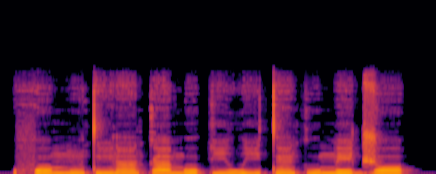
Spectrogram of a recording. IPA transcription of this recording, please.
f ɔ˧ m ũ˨ t ĩ˨ ɾ ã˨ k a˨ m o˨˦ k i˧ w i˨ t ɛ̃˨ k u˨˦ m e˦ d͡ʒ ɔ˦

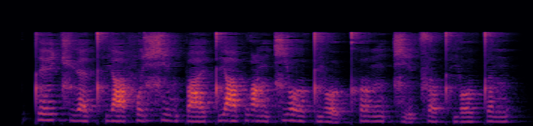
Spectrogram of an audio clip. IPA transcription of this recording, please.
t̪ e˥˨ ɪ̯ t͡ɕ ɥ ɛ˨˦ t̪ʰ j ä˨˦ f ɤ˧ ɕ i˥˨ n p a˨˦ ɪ̯ t̪ j ä˦ p w ɑ˥˨ ŋ t͡ɕ j o˥˨ ʊ̯ t̪ j o̰˨˩ ʊ̯ kʰ ɤ˥˨ ŋ t͡ɕ ḭ˨˩ t͡s ɤ˥˨ t̪ʰ j o˨˦ ʊ̯ t̪ ə˦ n

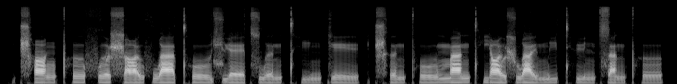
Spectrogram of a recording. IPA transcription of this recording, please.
ʈ͡ʂʰ ɑ˨˩ ŋ pʰ ɤ˨˦ f ɤ˦ ʂ ɑ˨˦ ʊ̯ f w ä˦ t̪ʰ o˥˨ ʊ̯ ɕ ɥ ɛ˥˨ t͡s w ə˨˦ n t̪ʰ i˨˩ ŋ k e˥˨ ɪ̯ | ʈ͡ʂʰ ə˨˩ n pʰ o˨˦ ʊ̯ m a˦ n t̪ʰ j ɑ˥˨ ʊ̯ ʂ w a˥˨ ɪ̯ m i˦ t̪ʰ y˥˨ n t͡s a˥˨ n pʰ ɤ˦

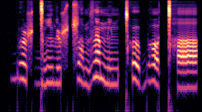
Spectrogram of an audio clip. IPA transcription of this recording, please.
bʱ o˥˩ ʂ ɡ͡ǀ ĩ˧ ʎ o˧ ʂ ʈ͡ʂ a̤˥˩ m z ɐ̃˥ m ĩ˧ m ǀʰ o˥˩ bʱ ɔ˥˩ ǀʰ a˧

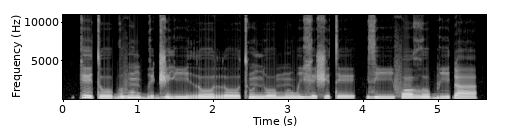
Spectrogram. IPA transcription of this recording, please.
k e˦˨ t oː˨ ɡʷ i˦ v ũ˦ ɡ͡b ɪ˨ d͡ʒ ɪ˦ j iː˨ r oː˦ r oː˨ tʰ ũ˦ ɲ oː˨ m ũ˨ w i˦ ɣ e˨ ʃ ɪ˨ t e˨ | z iː˨ f ɔ˦ ɣ o˦ b i˦ ɗ a˨

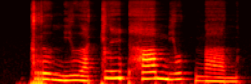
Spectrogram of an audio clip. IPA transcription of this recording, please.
k r ɯ˨˩ ŋ j ɯ˩˦ a̯ k l i˥˩ ʔ h a˥˩ m j u˥˩ k̚ ŋ a˨˩ n

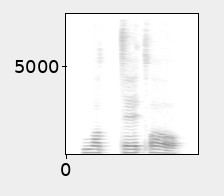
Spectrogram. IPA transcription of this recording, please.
w ɔ tː ɛ tʼ ɔ

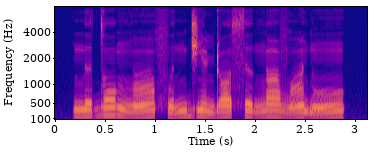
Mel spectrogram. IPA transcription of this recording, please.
n ə˧ d ɔ˥ ŋ ɑ̃˩˥ f ə˩ n d͡ʒ ə̃˥˩ ɖ ɒ˧ s ə˥˩ ŋ ɑ˥ v ɑ̃˩˥ ɗ õ˩˥

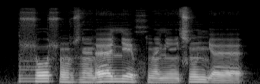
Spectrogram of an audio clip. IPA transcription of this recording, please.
ɮ o˦ ɬ õ˨ ɮ ɛ̃˨ ɾ ɛ˦ lʲ e˦˨ xʷ ɛ̃˨ lʲ ẽ˨ ɕ õ˦ ɲ ɛ˨

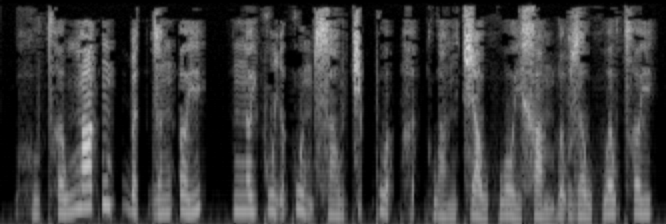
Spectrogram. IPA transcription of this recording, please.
h ṳ˨˩ t̪ʰ ə˨˦ w ŋ aː˦˥ k̚ m ə˦˥ p̚ ɓ ɛ˨˩ k̚ z ə˨˦ n ʔ ə˨˦ j | n ə˧ j k w ḭ˧˥ ə̯ k w ɨ̰˧˨ m s a̤˨˩ w t͡ɕ ə˦˥ p̚ k w ə˨˩ p̚ h ə˦˥ t̚ h w a̤˨˩ n t͡ɕ a˧˩ w h w o˧˩ j x a˧˩ m ɓ ə̰˧˨ w z ə˧˩ w h w ə˧ w t̪ʰ ə˧ j

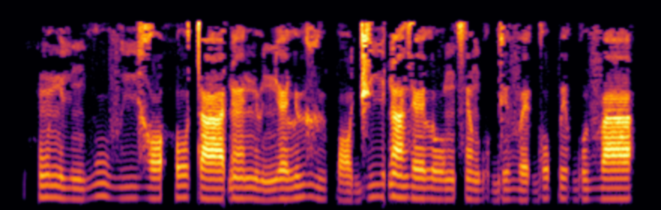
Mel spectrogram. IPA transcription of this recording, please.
h ũ˧ n iː˨ ŋ v u˦˨ v iː˧ ɣ ɔ˧ h o˦ t aː˧ ɗ ɛ̃˧ n ɨ˨ ɲ ɛ˧ l ɨ˦ ɣ ɨ˨ p ɔ˨ d͡ʒ iː˦ ɗ ã˦ z ɛ˧ l oː˧ ŋ s ɛ̃˧ ɡʷ ə˨ ɡ e˧ v ɛ˨ ɡ o˦ p e˧ ɡʷ ɨ˧ v a˦

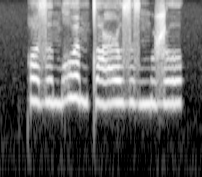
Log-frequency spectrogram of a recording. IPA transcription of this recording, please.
qʷ ɜ z ɜ n ʁʷ æ n tˤ ɜ ʕ ʊ z ə z ŋ u ʐ ʌ

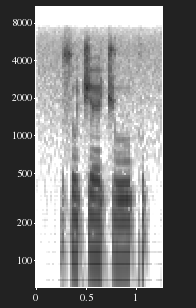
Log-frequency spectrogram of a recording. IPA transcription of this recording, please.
s o t͡ʃ ɛː t͡ʃ oː k

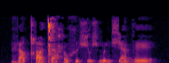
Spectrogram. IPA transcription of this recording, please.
ɦ æ qʰ ɛ ǀ æ ħ u x ʉ ç o ç m e m ç æ b l e

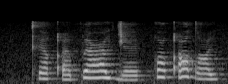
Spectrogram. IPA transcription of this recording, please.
kʰ ɛ˨ qʼ i˩ p ɛ˦ ʕ ɯ˦ ɟ ɛ˩ | q u˦ qʼ ɛ˥ dˤ i˨

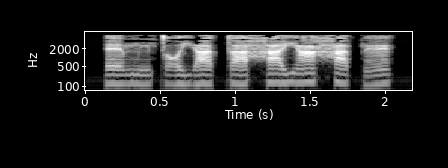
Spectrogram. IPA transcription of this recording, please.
ɛ˧ m ĩ˨ t ɔ˧ j a˧ t a˧ h a˦ j ã˦ h a˦˨ t ɛ̃˨˦

